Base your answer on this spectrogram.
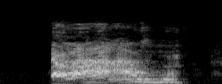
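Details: White Siberian husky, one of a pair, vocalizing at bedtime in a nagging-style 'talk': a single drawn-out, harmonic, moaning grumble of over a second that trails off, then a faint brief sound after a pause.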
